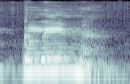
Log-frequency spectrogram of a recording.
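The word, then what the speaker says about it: climb: Pronunciation, लेकिन letter तो अलग होता है लेकिन प्रोनाउंसिएशन सेम हो रहा है। यहाँ पर देखिए मित्र हम क्या लिखे हैं? क्लीम।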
